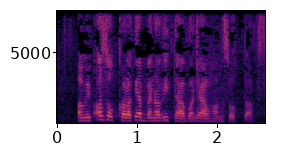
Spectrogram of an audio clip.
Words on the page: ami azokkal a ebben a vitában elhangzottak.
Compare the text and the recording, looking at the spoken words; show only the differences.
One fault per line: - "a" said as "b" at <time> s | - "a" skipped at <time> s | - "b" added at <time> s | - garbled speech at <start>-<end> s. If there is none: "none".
none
